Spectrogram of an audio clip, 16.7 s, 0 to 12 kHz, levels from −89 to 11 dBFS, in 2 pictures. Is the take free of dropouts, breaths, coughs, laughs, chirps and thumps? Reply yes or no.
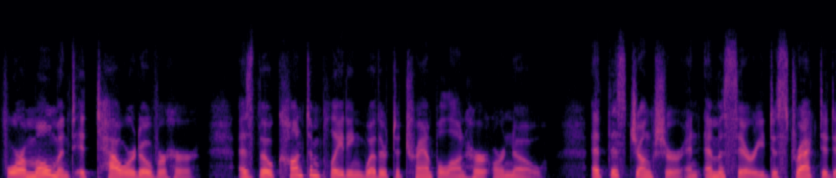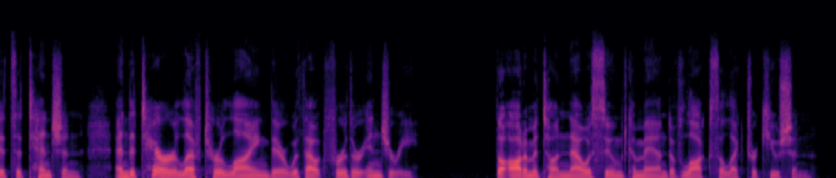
yes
